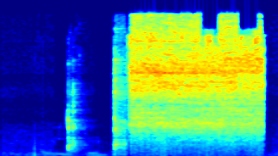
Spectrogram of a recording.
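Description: A pressure cooker whistle blows while beans cook with a little water, turmeric and salt, a loud sustained steam hiss lasting about a second after a couple of brief clicks and rattles.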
